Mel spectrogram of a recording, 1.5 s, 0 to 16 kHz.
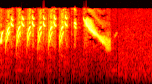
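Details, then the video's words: Brief goldfinch training song fragment: a fast series of repeated high chirps, about eight in under a second, closing with one downward-slurred buzzy note. "90 Minutes of Goldfinch Singing"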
